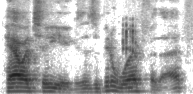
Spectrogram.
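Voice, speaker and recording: A man co-hosting a business podcast, talking in a relaxed, conversational way. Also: mid-range voice, fast, slight background noise. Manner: relaxed, conversational, chuckles easily. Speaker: podcast co-host. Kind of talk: casual chat.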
